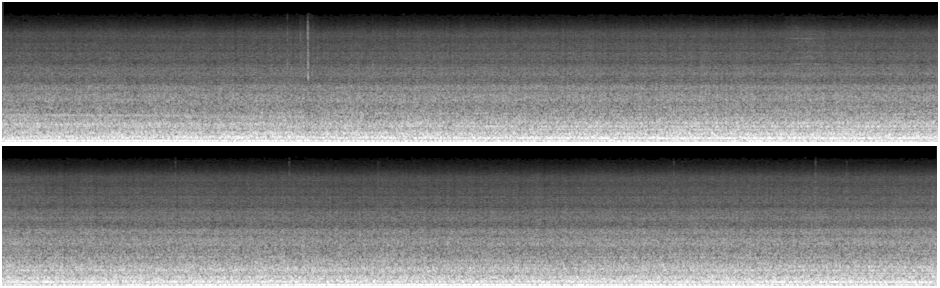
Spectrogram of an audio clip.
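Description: Steady road and engine noise of a car cruising at highway speed, heard from inside the cabin, with a steady low hum under the tyre and wind rush.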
